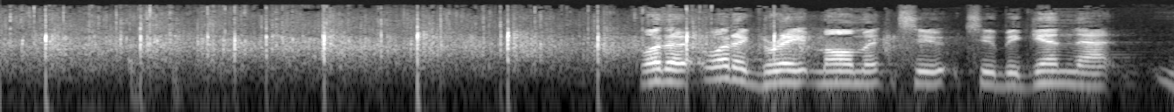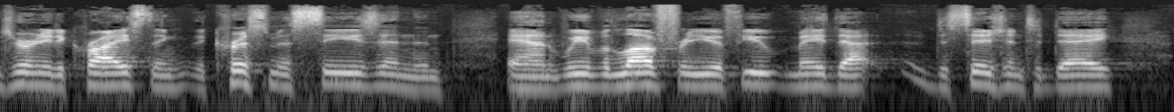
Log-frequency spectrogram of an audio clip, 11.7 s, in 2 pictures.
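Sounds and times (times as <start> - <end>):
audience applauding: 0.0 - 4.6
speech: 3.2 - 11.6.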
